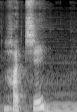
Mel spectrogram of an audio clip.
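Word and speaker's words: 八: eight number eight also really easy one it's pronounced as hachi and it's just these two strokes quite easy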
